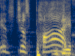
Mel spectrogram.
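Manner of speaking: frantic, shrill, loud screaming outburst. Retelling shouting on the phone that he's scanning pie: imitating screaming. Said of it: "we're just screaming".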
